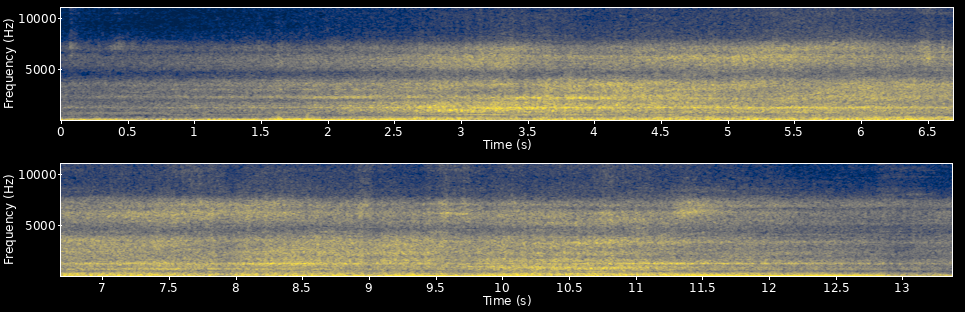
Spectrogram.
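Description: Diesel multiple unit passing close by: a low diesel engine drone under the rumble of steel wheels on the rails. It builds over the first couple of seconds, holds steady, and falls away near the end.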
